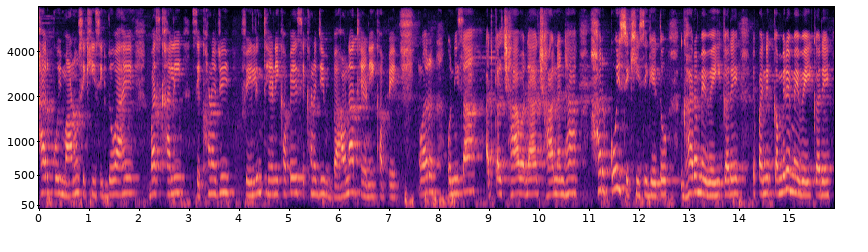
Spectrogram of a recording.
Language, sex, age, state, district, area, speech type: Sindhi, female, 45-60, Uttar Pradesh, Lucknow, rural, spontaneous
